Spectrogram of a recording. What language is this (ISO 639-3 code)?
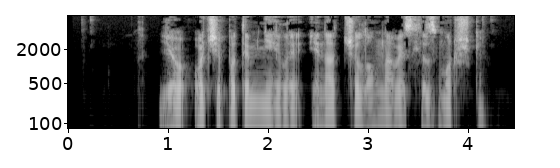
ukr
